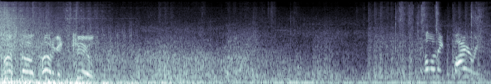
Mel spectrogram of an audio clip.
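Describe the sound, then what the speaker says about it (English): Rapid machine-gun and rifle fire crackles through a World in Conflict battle, dense bursts layered over a low rumble of combat, with synthetic radio-style voice callouts heard over the shooting. "Set up that machine gun!"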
